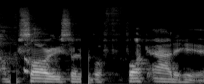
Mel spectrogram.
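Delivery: put-on New York accent, laid on thick. Acting out how a New Yorker would answer: imitating a New Yorker. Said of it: "and then be like".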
